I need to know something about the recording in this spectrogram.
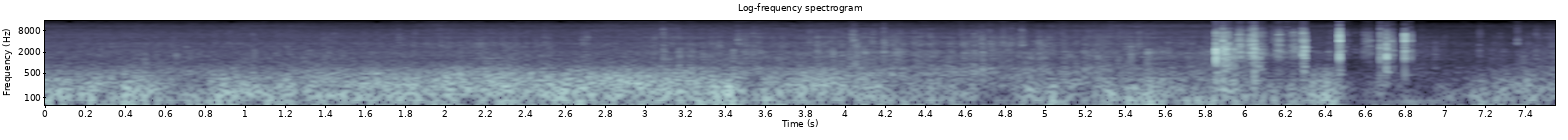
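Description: Wind rushes loudly past a rider's helmet.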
